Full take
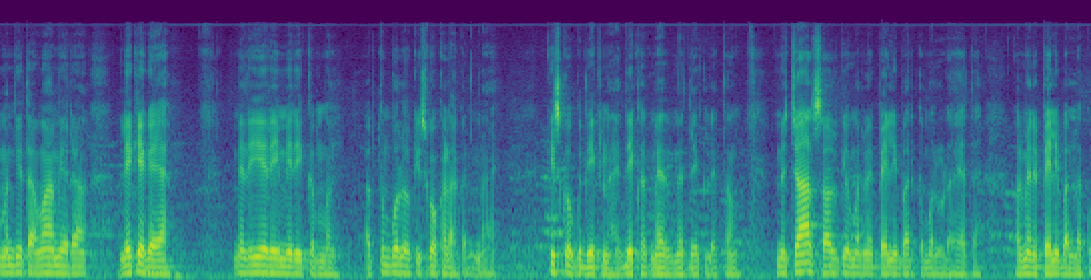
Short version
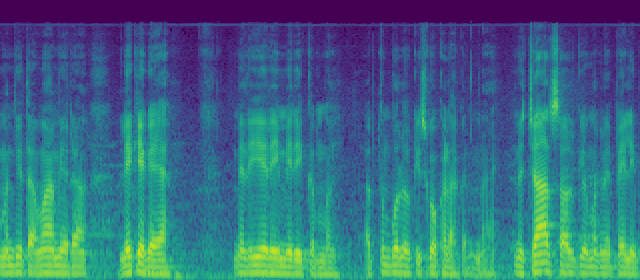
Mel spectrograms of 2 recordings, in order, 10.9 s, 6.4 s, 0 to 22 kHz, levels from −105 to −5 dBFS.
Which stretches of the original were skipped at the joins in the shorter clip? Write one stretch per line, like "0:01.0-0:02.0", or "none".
0:05.0-0:07.6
